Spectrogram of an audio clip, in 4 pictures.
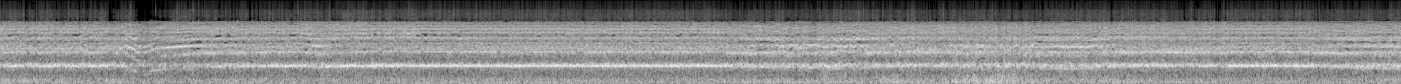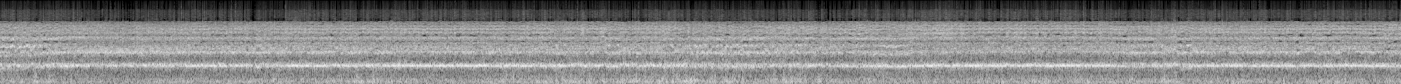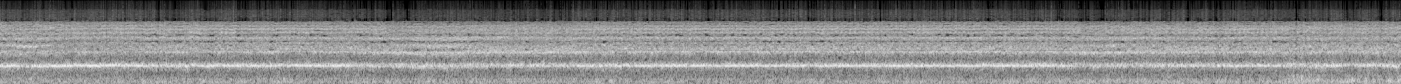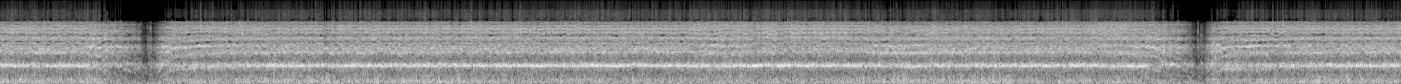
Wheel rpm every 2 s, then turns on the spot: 220, 220, 230, 230, 220, 220, 230, 220, 230, 230, 220, 220, 230, 230, 230, 230, 230, 230, 230, 230, 230, 170, 210, 230, 230, 230, 210, 170.
none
